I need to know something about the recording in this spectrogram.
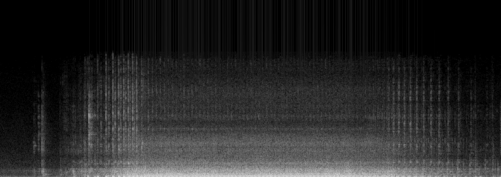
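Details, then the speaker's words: Husqvarna self-propelled push mower after no-spark fix (faulty intermittent switch/cable): engine catches quickly, runs at steady even beat, then winds down smoothly; healthy single-cylinder, idle speed still a bit slow and needs raising. "i still have to speed up his engine a little bit but he just saved himself a bunch of money"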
